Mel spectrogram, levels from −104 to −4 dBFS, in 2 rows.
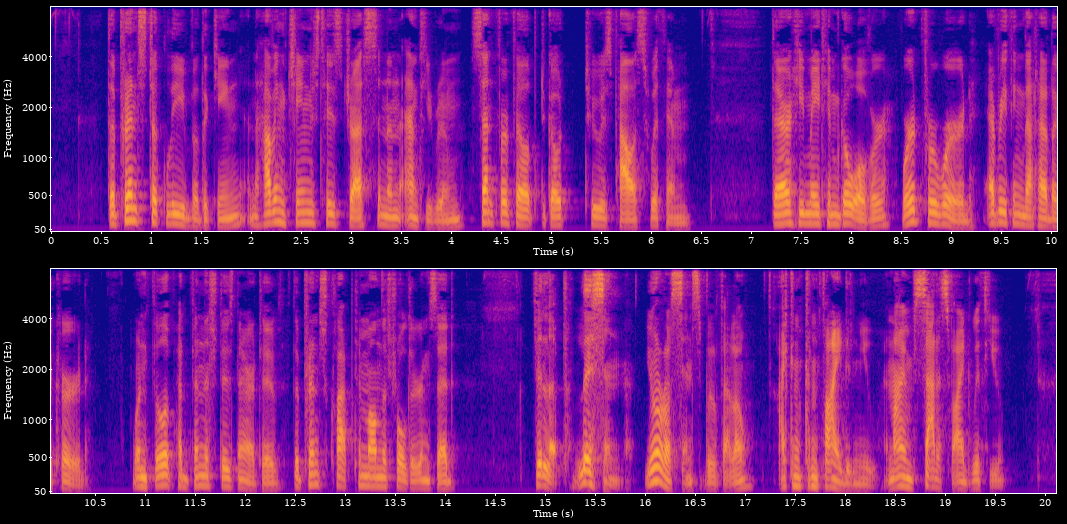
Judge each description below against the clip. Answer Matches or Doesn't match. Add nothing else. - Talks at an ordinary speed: Doesn't match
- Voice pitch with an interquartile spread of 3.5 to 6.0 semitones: Matches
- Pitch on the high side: Doesn't match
